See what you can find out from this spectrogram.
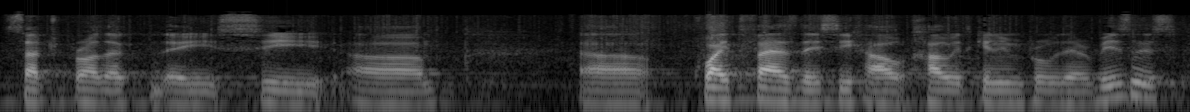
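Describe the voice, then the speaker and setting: A man with a Serbian accent describing his software company on a panel, speaking haltingly with many restarts and cut-off words. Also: lowish voice, steady tone, big-room sound, a little hiss or hum. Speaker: software startup founder on a panel. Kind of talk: panel introduction.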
